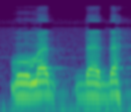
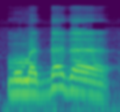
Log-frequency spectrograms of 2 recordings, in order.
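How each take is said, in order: First: The word ends in an 'h' sound. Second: The word ends in a long 'a' vowel. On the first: The speaker calls it right. "أن ينطق الهاء" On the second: The speaker calls it wrong. "ينطق بدلا من الهاء ألفا"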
